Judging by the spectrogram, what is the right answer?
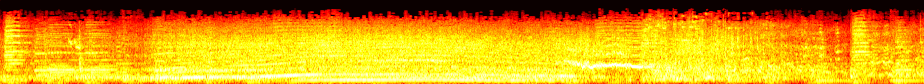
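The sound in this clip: Tires skid and squeal as a jeep drives off, a sustained screeching that bends up and down in pitch over a continuous engine roar and stays loud throughout.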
